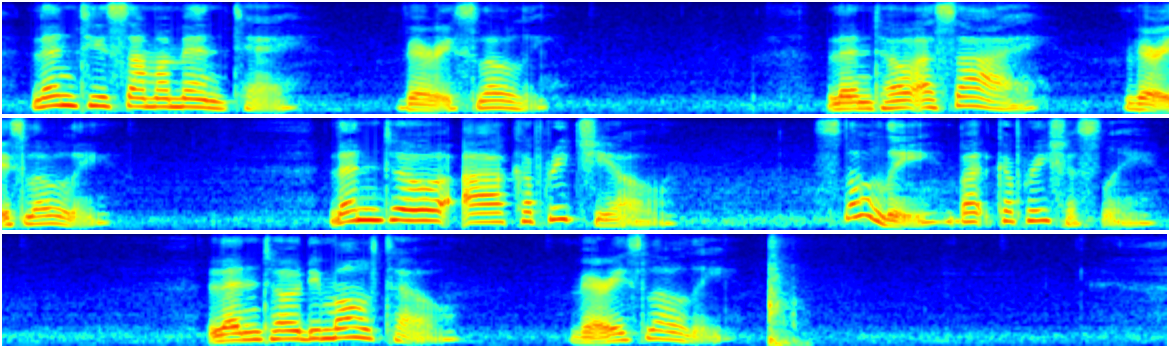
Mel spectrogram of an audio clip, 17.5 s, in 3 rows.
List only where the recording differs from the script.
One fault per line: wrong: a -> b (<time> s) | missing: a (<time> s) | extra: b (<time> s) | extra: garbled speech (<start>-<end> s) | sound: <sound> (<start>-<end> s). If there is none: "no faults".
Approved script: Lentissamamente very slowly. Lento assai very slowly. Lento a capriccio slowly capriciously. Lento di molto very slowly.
extra: but (10.5 s)
sound: thud (15.5-15.7 s)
